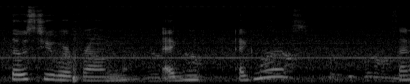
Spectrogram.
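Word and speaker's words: Egmont: gorgeous in personally those two were from egg egg mon is that how you say it yeah egg mon USA publishing company and then I got this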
